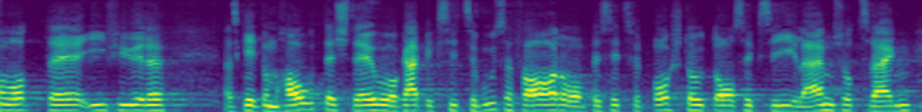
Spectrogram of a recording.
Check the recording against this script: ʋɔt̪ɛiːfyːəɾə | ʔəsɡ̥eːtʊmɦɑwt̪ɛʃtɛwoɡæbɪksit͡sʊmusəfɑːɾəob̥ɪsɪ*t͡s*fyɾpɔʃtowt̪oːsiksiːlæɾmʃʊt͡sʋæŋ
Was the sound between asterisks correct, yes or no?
yes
